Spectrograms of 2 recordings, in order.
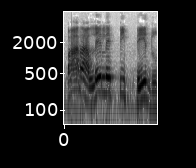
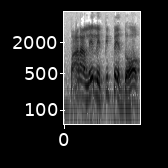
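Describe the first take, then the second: First: The stress falls on the second-to-last syllable. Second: The stress falls on the final syllable. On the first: "Ou tá na penúltima, mas aí ficaria paralelepípedo" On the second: "a sílaba tônica ou tá aqui na última sílaba, mas aí na última sílaba não rola"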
